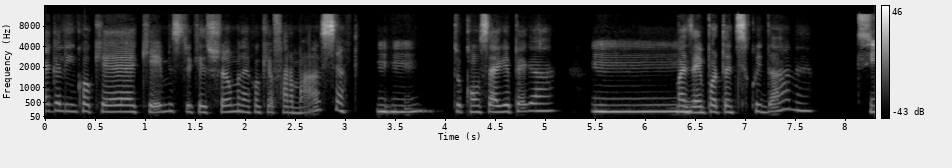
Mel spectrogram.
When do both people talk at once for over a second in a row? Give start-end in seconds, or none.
none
